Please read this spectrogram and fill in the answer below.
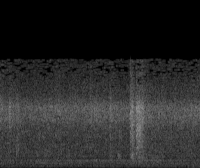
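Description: Steady background hiss with no clear source, and one short burst of noise a little past halfway through.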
